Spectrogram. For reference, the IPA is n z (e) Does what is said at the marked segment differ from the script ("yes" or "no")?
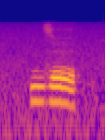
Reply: yes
